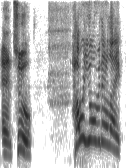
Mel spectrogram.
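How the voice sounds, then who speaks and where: A man's voice: extremely high pitch, big pitch swings, normal speed, a little mellow, lo-fi sound. A man from New York, co-hosting a casual sports chat show, heated and full of banter and swearing. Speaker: co-host.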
